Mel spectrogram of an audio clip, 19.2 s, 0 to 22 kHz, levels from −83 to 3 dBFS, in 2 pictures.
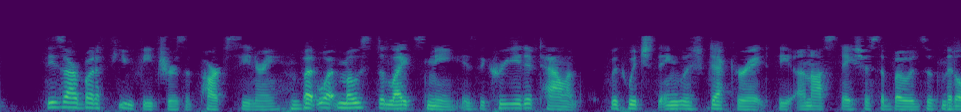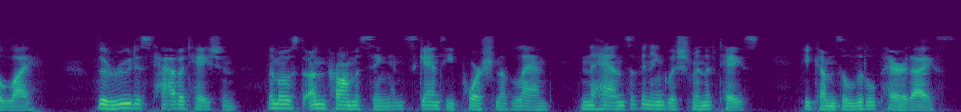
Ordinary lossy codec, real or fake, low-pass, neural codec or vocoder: MP3, 24 kbps; fake; 7.2 kHz; codec, 16 kHz, about 1 kbps, DyCAST, with the encoder's durations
